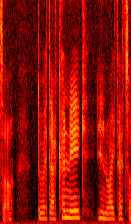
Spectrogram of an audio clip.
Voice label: "cynnig", Welsh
